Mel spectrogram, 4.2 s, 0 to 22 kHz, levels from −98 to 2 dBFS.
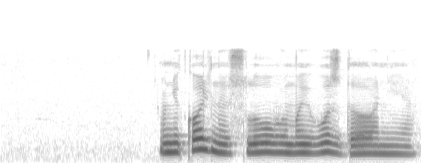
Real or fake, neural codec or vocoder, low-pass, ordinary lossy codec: real; none; 7.2 kHz; none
